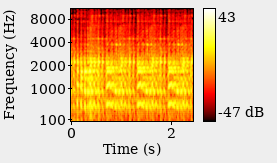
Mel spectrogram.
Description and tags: Digi la
digital, fx, harsh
